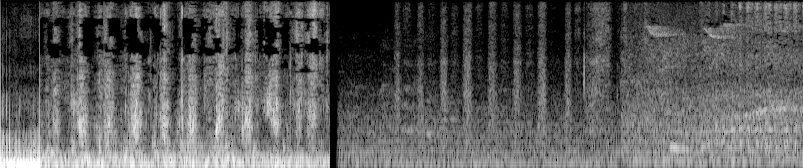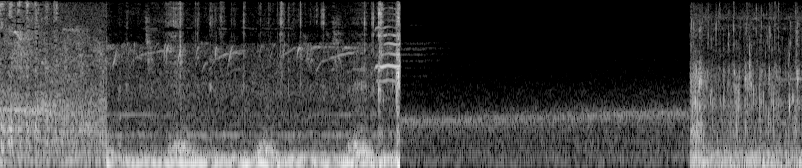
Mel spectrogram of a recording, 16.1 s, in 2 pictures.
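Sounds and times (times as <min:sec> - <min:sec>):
small birds chirping: 0:06.2 - 0:12.4.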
